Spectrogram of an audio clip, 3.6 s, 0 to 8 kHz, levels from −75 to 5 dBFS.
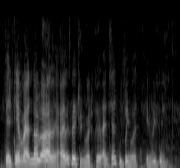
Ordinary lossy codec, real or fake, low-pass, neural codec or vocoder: none; fake; 7.2 kHz; codec, 24 kHz, 1.5 kbps, HILCodec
